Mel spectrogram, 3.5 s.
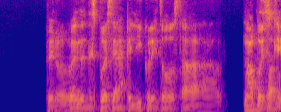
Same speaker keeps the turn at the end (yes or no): yes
